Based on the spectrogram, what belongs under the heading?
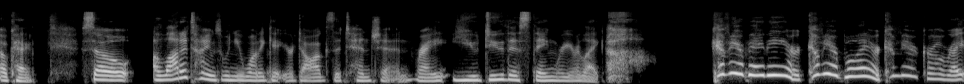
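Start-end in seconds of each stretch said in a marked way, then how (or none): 7.1-9.5 lively, energetic, very high calling voice. Showing how people call their dog for its attention, high-pitched dog-calling voice. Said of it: "a little bit of a high pitch".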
